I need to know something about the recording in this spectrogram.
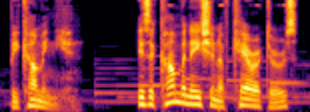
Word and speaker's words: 您: the common u, becoming yin. Is a combination of characters, with a heart added below to denote respect. In terms of pronunciation, it's similar to u, but with a rising tone towards the end, expressing a respectful attitude.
